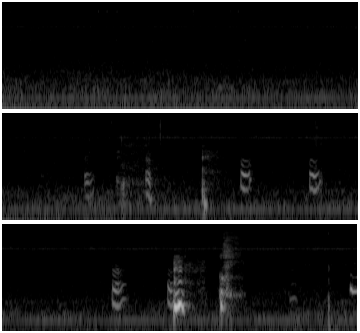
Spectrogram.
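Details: Seiya, a female pet cat, chirrups indoors: scattered short, mid-pitched chirps, some with a quick upturn, spaced a second or so apart, mixed with soft tapping clicks over a steady low room hum.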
